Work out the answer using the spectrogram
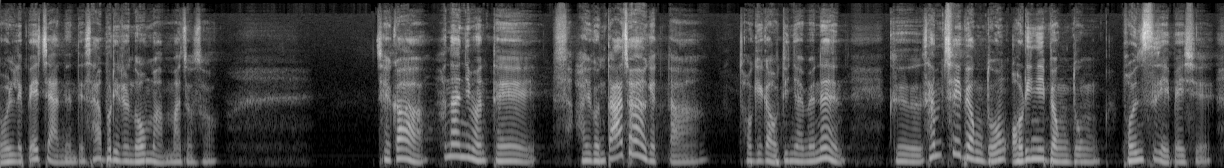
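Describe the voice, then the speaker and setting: A woman deaconess in her thirties giving an animated testimony sermon, acting out her own prayers as she tells the story. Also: fairly low pitch, gravelly. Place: church sanctuary. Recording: long hall reverb.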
